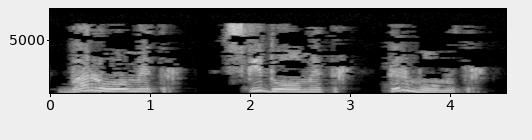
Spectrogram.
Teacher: у них наголос ставиться на передостанньому складі «барометр», «спідометр», «термометр».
